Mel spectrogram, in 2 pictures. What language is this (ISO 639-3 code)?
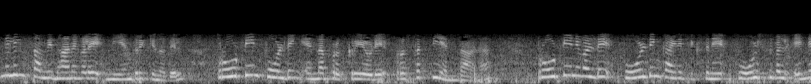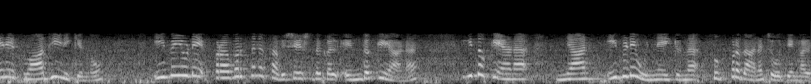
mal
